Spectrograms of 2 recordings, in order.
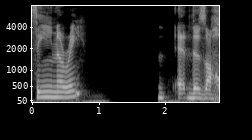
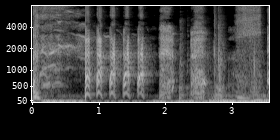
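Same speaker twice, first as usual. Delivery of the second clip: long, high wheezy laugh; amused laughter; 10 semitones higher than usual. Real, not acted. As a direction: crack up in a high, breathless run. Amused at friend regretting suggestion.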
